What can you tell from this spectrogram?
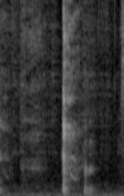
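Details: Patient recovering after surgery on surgery day: a single short, held-back cough with a weak follow-up, a guarded cough after abdominal surgery.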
